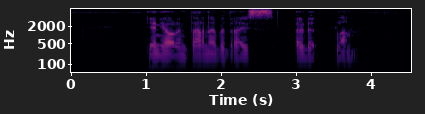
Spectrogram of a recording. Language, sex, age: Afrikaans, male, 20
